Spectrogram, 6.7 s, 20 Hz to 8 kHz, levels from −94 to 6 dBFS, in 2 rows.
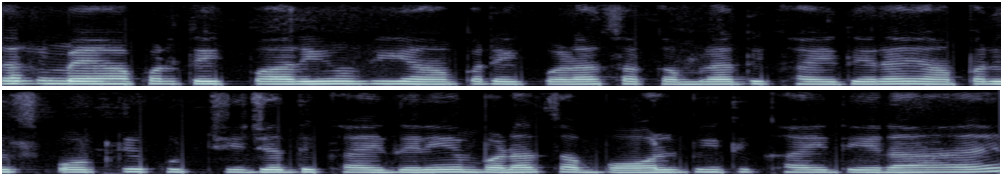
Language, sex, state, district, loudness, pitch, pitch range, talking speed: Hindi, female, Chhattisgarh, Sukma, -16 LUFS, 225 Hz, 220-235 Hz, 315 wpm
